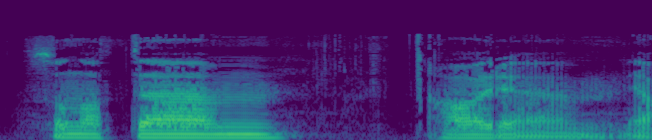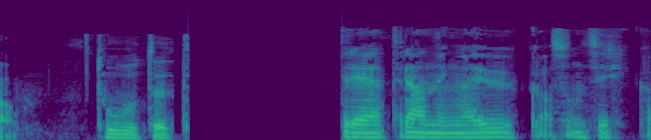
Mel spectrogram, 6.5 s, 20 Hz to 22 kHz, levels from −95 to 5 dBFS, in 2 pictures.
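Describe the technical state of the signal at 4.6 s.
At 4.6 s the output is silent, inside a playback stall running from 4.21 to 4.98 s, about 0.77 s. The speech stops mid-flow and then resumes. The likely cause is the player running out of data, or its thread blocking, until it recovered.

The surrounding speech also carries plainly audible AAC compression damage, with a dull, smeared tone and a warbling, fizzy texture on sibilants. This is likely AAC-LC coding at a low rate, and the damage fits roughly 24 kbps.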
